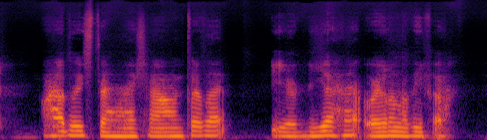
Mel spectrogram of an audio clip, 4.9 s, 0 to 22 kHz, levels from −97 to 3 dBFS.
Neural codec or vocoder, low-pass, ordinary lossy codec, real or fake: codec, 44.1 kHz, 2.6 kbps, DAC; none; none; fake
